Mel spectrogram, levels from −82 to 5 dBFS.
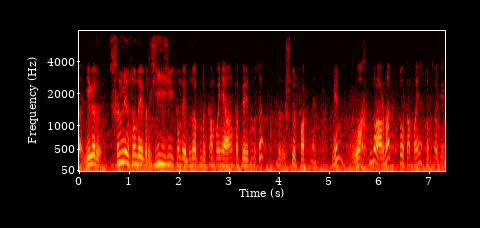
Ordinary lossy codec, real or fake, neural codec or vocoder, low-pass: none; real; none; 7.2 kHz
